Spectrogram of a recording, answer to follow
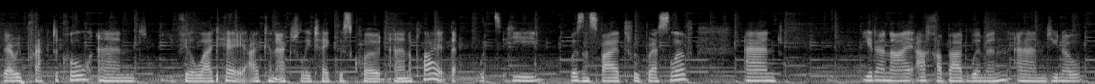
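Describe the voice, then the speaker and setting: A woman's voice: low voice, moderate pace, over music. A woman co-hosting a podcast, speaking enthusiastically and conversationally. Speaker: podcast co-host. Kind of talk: casual podcast talk.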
